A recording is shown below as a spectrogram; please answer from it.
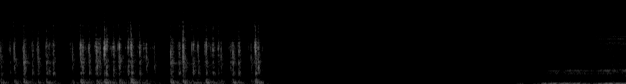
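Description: Typing sound effect: rapid key clicks in three quick runs over about two and a half seconds, then silence. Faint music begins to rise near the end.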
